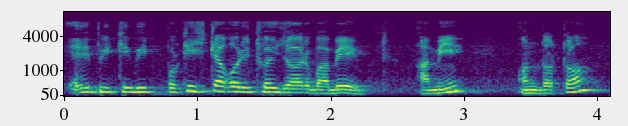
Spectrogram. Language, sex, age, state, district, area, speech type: Assamese, male, 60+, Assam, Nalbari, rural, spontaneous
